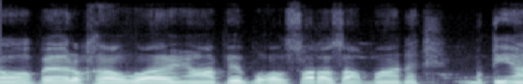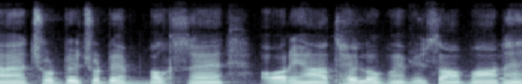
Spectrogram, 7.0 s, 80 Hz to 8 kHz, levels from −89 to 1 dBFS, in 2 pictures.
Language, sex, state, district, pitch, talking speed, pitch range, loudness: Hindi, male, Chandigarh, Chandigarh, 150 Hz, 205 wpm, 145-150 Hz, -16 LUFS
